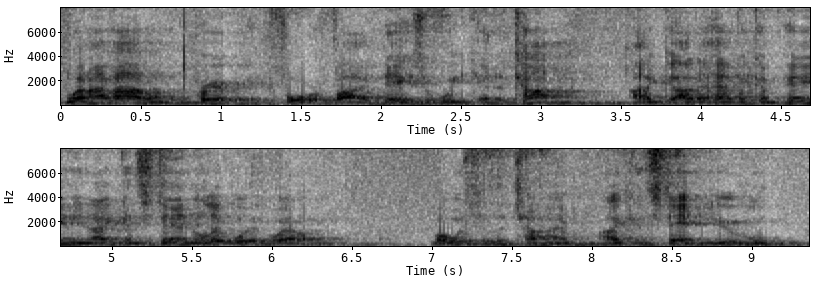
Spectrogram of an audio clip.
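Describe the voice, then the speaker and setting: A man playing a gruff, no-nonsense, plain-spoken western marshal in an old-time radio drama. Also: mid-range voice, expressive, normal speed, slight background noise, natural voice. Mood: gruff, exasperated. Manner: blunt, commanding, plain-spoken. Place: high school auditorium stage. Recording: echoey auditorium, distant mic, loud music.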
